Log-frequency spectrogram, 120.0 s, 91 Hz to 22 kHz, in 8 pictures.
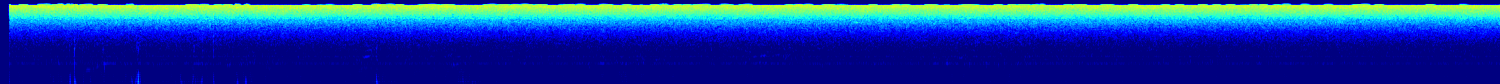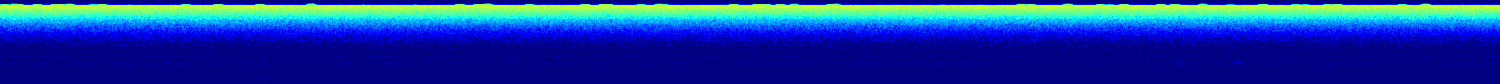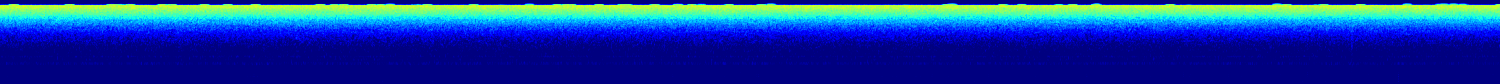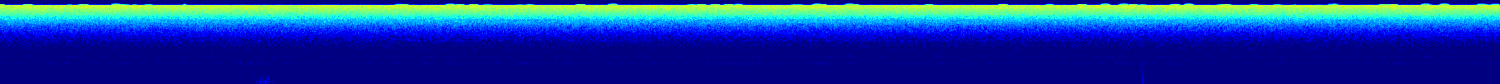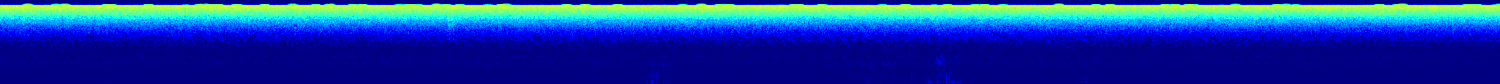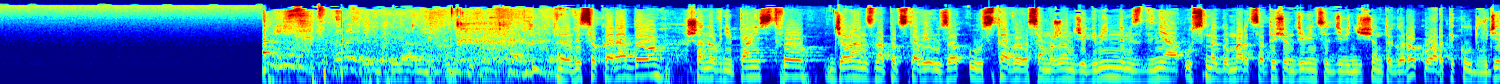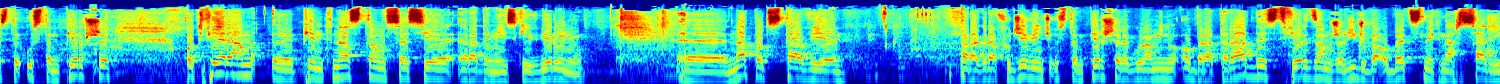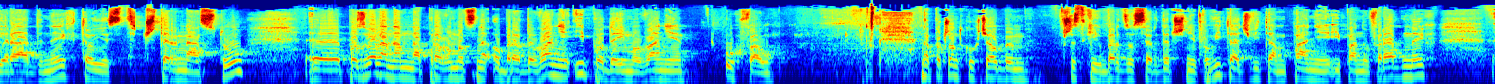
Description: z obrad XV sesji Rady Miejskiej w Bieruniu, która odbyła się w dniu 22.11.2018 r.
Załączony plik „Nagranie” zawiera pełny przebieg sesji w wersji fonicznej.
